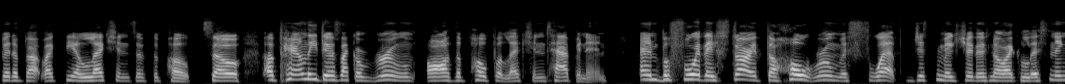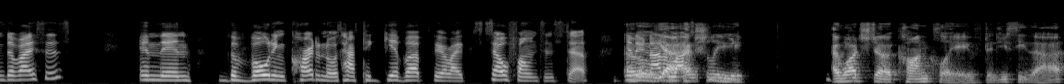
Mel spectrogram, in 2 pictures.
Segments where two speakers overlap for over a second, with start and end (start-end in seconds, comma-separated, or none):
16.9-18.1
